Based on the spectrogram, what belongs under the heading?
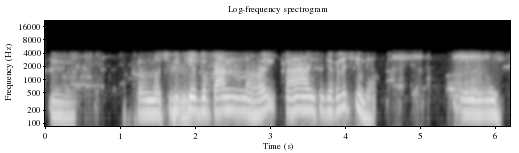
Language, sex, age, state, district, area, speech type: Maithili, male, 30-45, Bihar, Sitamarhi, rural, conversation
